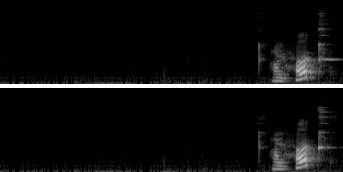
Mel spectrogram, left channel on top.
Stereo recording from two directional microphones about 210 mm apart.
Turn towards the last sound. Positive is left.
turn(degrees=-35)  # may be behind; listen again after turning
